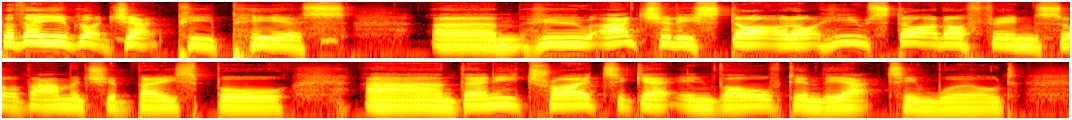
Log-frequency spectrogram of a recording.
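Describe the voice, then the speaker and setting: Speaking with an East Midlands accent, a man talks at a moderate pace in a high pitch with ordinary pitch variation. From Nottingham, England. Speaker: podcast host. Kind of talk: casual chat. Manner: halting, self-interrupting.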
